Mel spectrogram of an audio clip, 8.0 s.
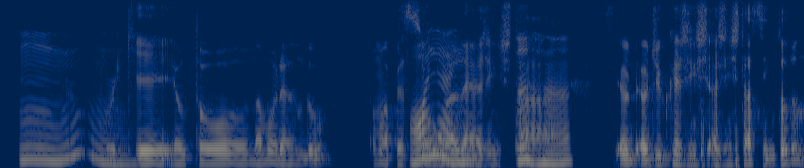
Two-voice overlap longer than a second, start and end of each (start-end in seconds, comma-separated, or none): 4.1-5.6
